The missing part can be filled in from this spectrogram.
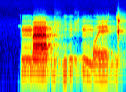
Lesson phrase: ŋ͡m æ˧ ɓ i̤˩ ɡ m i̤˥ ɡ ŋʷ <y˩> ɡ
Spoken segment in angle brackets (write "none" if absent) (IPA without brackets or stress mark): e˩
